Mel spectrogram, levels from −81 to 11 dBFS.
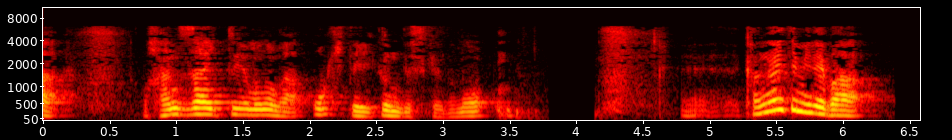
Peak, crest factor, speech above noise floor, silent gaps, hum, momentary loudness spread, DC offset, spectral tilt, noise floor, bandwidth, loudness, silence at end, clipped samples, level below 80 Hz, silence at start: -4 dBFS; 18 dB; 24 dB; none; none; 25 LU; under 0.1%; -7 dB/octave; -46 dBFS; 6.6 kHz; -21 LUFS; 0.35 s; under 0.1%; -68 dBFS; 0 s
